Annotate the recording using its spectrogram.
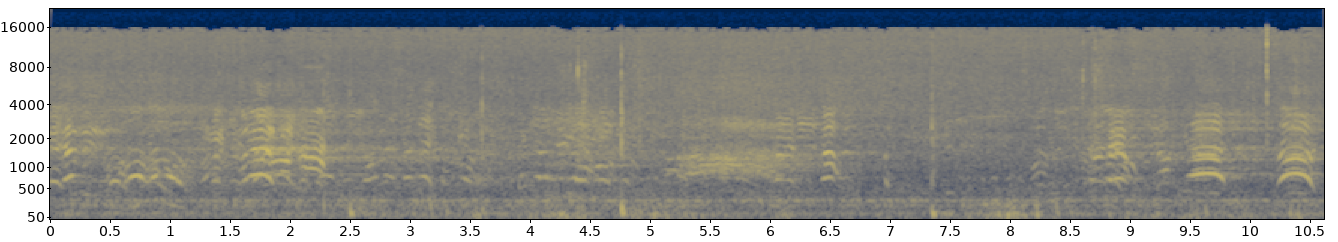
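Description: Distant shouts and calls from football players on the pitch, short and unintelligible, coming in bursts, over a steady low rumble.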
